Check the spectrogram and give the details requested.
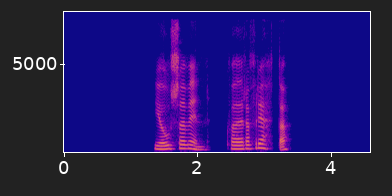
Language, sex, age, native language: Icelandic, female, 60-69, Icelandic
